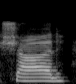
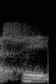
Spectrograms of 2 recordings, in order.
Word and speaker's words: Shade: And now we're going to move on to Shod. Am I pronouncing your last name correctly? is it Shade? Yeah, Shade is in window shade. Yes, it's Shade. Okay. So, not shot.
